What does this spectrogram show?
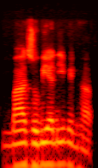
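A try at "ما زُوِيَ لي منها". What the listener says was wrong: زویہ مجھول کا سیکھا ہے. زہا پر آپ کے پاس جو ہے وہ ضمہ نہیں ہوگا.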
